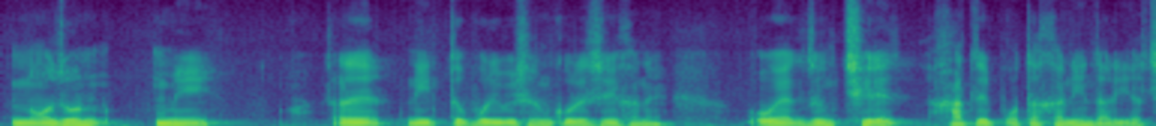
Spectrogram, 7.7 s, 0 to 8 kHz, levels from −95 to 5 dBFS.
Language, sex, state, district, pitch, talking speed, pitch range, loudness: Bengali, male, West Bengal, Kolkata, 140 Hz, 115 wpm, 130-145 Hz, -18 LUFS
